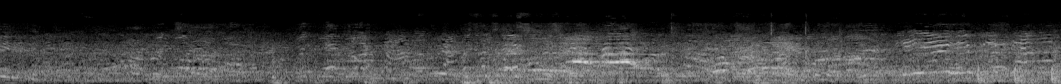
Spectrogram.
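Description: Crowd of spectators around a boxing ring chattering and calling out in a large hall, many voices overlapping.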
